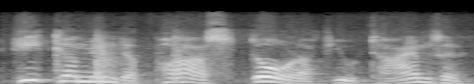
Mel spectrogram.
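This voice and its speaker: A man's voice: high-pitched, very animated, normal speed. An actor playing an earnest, desperate frontier boy in a 1930s radio western, with folksy speech. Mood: earnest explaining. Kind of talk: 1930s radio drama acting. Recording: noisy 1938 radio recording.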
